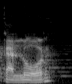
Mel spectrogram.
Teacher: Por ejemplo, la palabra calor tiene dos sílabas, la primera K y la segunda lor. Si gritas la palabra calor, notarás que la última sílaba, lor, tiene mayor énfasis. Así que la última sílaba es la sílaba tónica.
